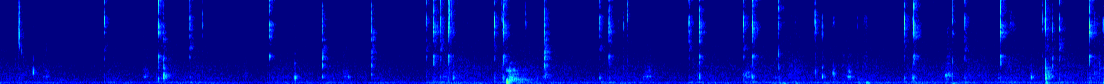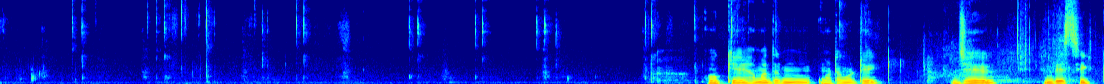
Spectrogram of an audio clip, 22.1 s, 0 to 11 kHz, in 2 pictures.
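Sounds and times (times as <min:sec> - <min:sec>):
computer mouse clicks: 0:00.1 - 0:16.8, 0:17.5 - 0:18.1.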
